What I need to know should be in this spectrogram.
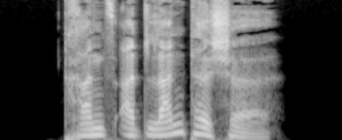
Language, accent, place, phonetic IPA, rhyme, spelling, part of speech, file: German, Germany, Berlin, [tʁansʔatˈlantɪʃə], -antɪʃə, transatlantische, adjective, De-transatlantische.ogg
- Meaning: inflection of transatlantisch: 1. strong/mixed nominative/accusative feminine singular 2. strong nominative/accusative plural 3. weak nominative all-gender singular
